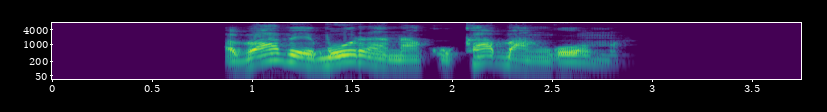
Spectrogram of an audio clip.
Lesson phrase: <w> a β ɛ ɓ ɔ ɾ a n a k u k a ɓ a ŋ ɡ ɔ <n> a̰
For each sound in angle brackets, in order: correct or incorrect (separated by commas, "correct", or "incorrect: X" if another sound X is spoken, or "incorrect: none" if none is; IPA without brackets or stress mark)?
incorrect: β, incorrect: m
